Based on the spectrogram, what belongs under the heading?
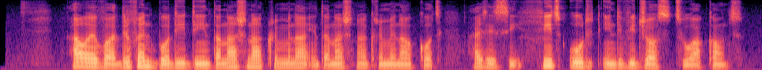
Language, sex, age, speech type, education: Nigerian Pidgin, male, 15-29, spontaneous, tertiary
